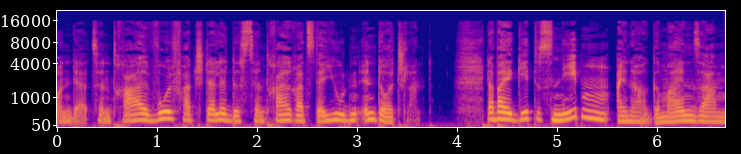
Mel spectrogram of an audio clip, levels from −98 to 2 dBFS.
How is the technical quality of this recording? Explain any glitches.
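There's one glitch worth pointing out: a short burst of damaged data in the compressed stream, from about 4.36 to 4.38 s. For roughly 24 ms the decoder hit corrupted bytes, couldn't read those frames properly, lost its place and had to hunt for the next valid frame header before it could carry on. What you hear is a quick garbled blip or chirp cutting across the sound at that point.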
